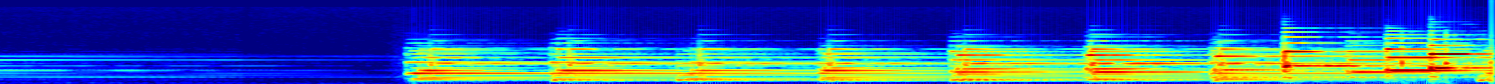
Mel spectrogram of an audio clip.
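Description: Background music on a keyboard: a held chord fades away, and after a second or so of silence, chords are struck over and over, about every two-thirds of a second, getting busier near the end.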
